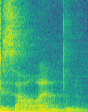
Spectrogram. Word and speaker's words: Samhain: and especially especially Samhain, I guess is technically how it's supposed to be pronounced.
